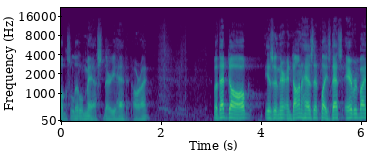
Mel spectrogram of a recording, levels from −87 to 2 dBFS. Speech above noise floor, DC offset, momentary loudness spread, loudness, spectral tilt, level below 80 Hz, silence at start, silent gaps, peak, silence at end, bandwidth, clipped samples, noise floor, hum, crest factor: 38 dB; under 0.1%; 15 LU; -30 LUFS; -5 dB/octave; -62 dBFS; 0 s; none; -10 dBFS; 0 s; 15.5 kHz; under 0.1%; -68 dBFS; none; 22 dB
